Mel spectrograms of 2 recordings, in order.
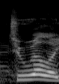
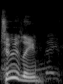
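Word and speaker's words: Tooele: in beautiful tuilla Utah when I first moved to Utah I called it Tully uh because the way it's spelled t o o e l e as I'm from the south and we just don't annunciate so we go out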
